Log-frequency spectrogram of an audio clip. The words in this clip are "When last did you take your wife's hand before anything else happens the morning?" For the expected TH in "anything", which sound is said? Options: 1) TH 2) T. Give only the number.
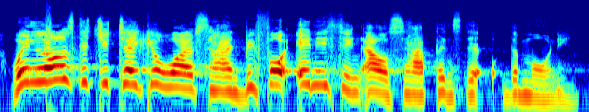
1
